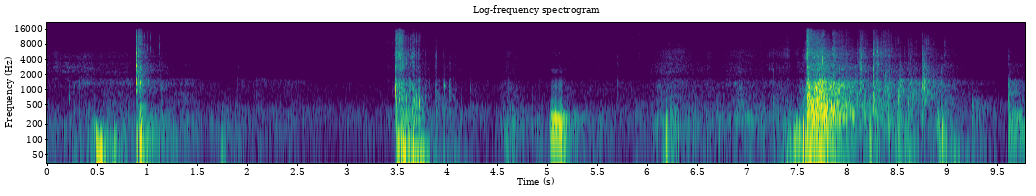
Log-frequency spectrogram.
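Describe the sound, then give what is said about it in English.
Sharp impact hits from a wrestling video game land a few times, spaced seconds apart. Each one is a brief, hard thud-crack over a faint, low background. “So what do you guys think of this impact sound effect? Hold on.”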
